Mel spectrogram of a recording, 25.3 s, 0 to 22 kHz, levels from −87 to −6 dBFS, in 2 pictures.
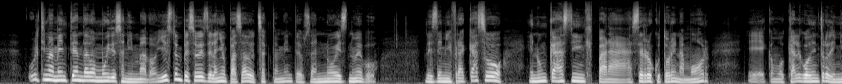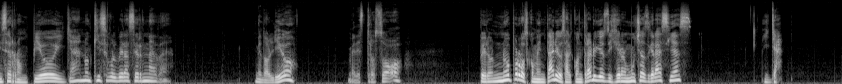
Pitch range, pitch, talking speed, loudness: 130-175 Hz, 150 Hz, 150 wpm, -22 LUFS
